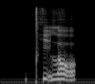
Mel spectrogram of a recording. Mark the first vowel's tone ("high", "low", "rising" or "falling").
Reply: falling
